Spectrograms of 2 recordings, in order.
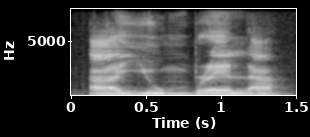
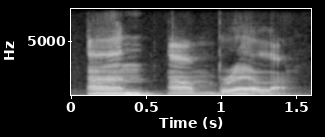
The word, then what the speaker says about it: umbrella: La u no suena. Tú no dices ayumbrela, sino dices anbrella.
